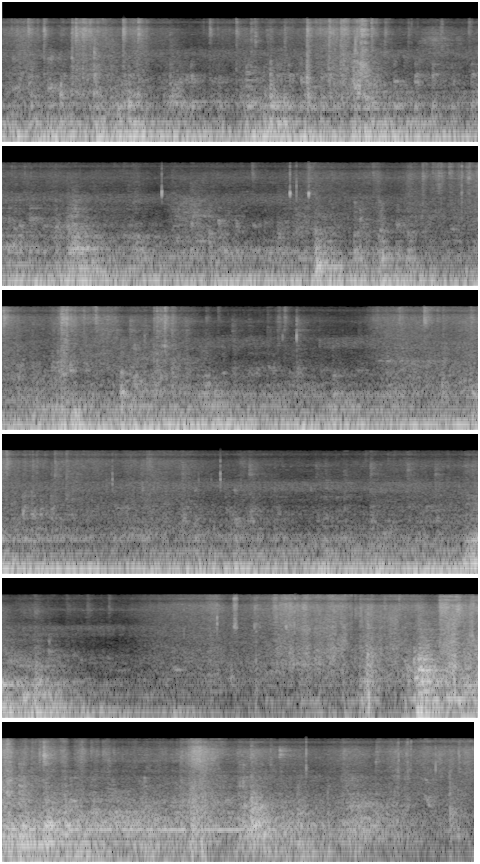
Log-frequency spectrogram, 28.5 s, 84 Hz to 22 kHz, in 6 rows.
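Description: Electric passenger lift (1 m/s, 320 kg capacity) running, with a steady low rumble from the moving car and scattered clicks and rattles. The rumble drops away about twenty seconds in, then a louder few seconds of clatter with a steady hum follow.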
